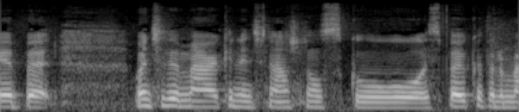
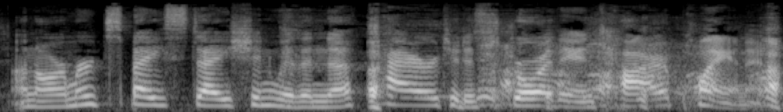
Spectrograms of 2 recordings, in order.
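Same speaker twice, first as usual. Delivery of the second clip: put-on Southern accent; 3 dB louder than usual. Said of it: "Southern United States".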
